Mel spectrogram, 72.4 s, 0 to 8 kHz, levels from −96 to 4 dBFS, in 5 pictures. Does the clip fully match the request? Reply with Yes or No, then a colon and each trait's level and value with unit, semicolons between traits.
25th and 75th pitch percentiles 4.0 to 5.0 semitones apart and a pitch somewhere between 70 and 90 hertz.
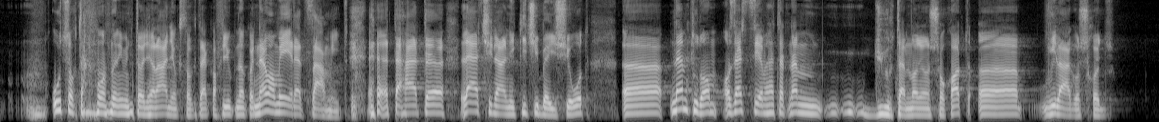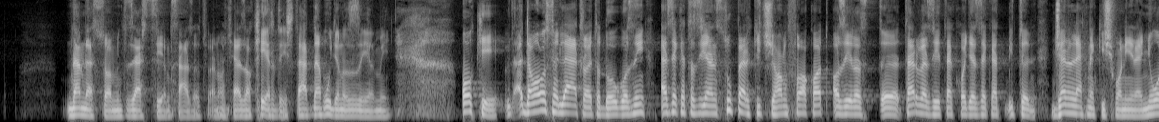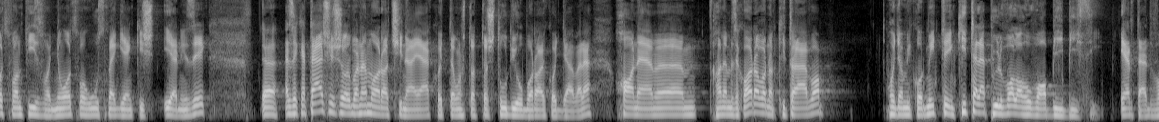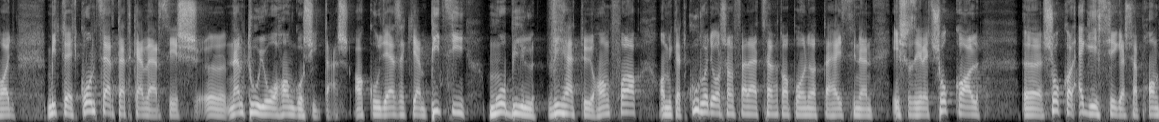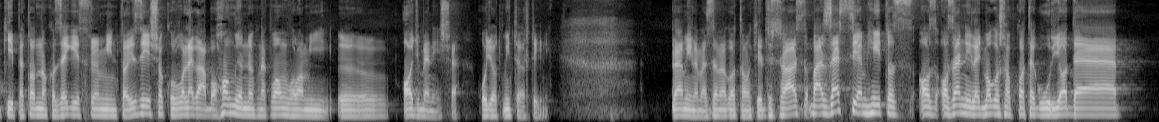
No: average, 4.4 semitones; low, 125 Hz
